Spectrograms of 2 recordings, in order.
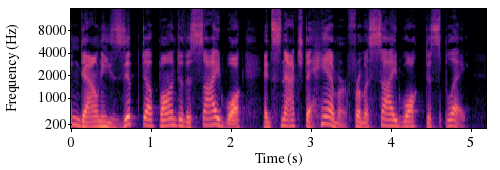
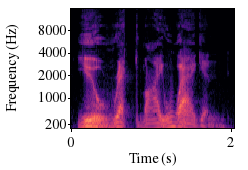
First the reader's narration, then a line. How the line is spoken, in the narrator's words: he growled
